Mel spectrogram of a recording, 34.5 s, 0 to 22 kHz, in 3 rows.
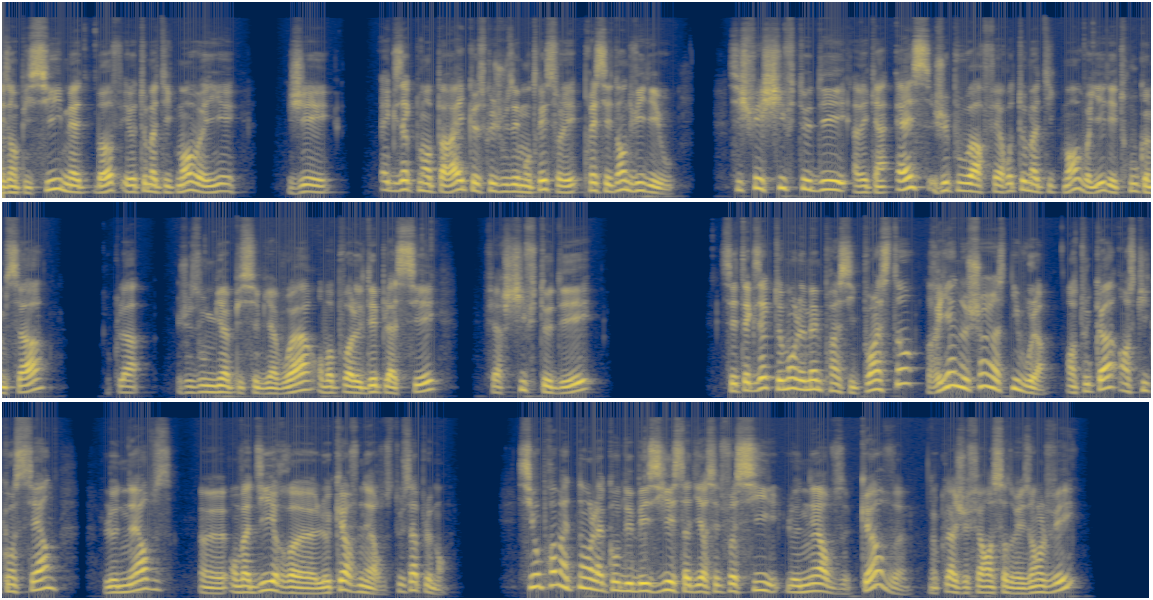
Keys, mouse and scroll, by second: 4.6 middle click, 5.1 KP_1, 7.8 shift+d, 11.1-12.5 scroll up 4, 12.5-14.7 shift+middle drag, 14.7 g, 16.7 shift+d, 27.9-31.0 scroll down 1, 31.0-31.3 scroll down 1, 32.6 Tab.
